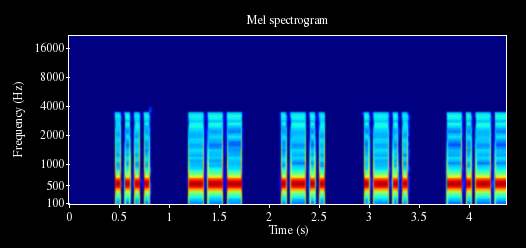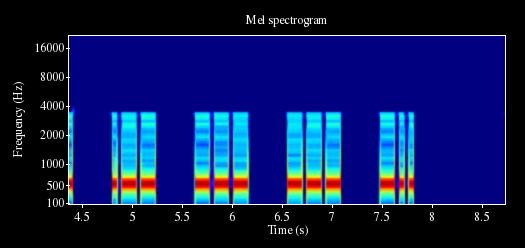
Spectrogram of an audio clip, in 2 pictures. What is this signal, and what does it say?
Morse code, heard as a keyed tone, about 25 wpm, spaced as for 15 wpm, 550 Hz. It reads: HOLLYWOOD
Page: News headlines in Morse code at 15 wpm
